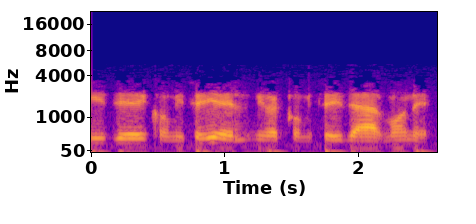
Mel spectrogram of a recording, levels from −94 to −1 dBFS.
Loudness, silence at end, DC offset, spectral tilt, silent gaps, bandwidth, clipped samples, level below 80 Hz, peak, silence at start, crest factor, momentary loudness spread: -22 LUFS; 0.05 s; under 0.1%; -4 dB/octave; none; 4.1 kHz; under 0.1%; -50 dBFS; -4 dBFS; 0 s; 18 dB; 8 LU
